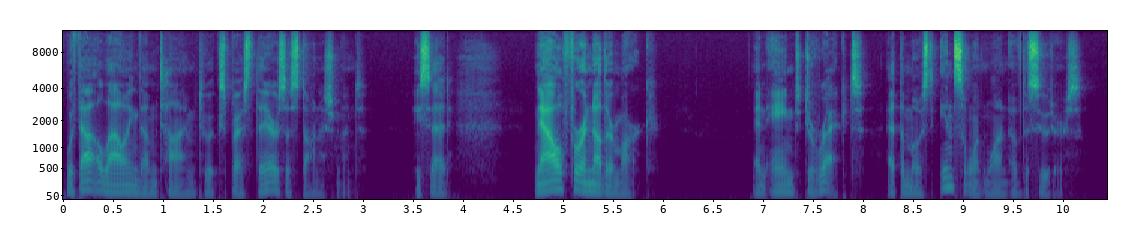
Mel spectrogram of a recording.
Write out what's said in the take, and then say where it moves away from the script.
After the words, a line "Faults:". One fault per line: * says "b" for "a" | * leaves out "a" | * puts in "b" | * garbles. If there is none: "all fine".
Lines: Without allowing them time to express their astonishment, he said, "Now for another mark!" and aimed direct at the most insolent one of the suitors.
Without allowing them time to express theirs astonishment, he said, "Now for another mark!" and aimed direct at the most insolent one of the suitors.
Faults:
* says "theirs" for "their"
